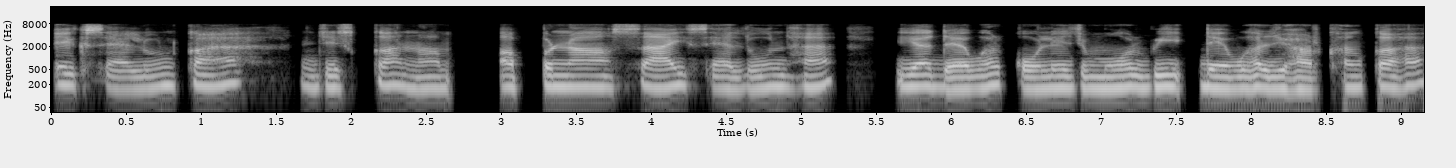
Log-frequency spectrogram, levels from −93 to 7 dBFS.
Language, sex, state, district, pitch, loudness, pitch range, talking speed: Hindi, male, Bihar, Bhagalpur, 170 Hz, -19 LUFS, 160-180 Hz, 110 wpm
